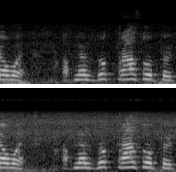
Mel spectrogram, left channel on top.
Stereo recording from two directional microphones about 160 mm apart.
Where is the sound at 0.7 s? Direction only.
10° left (ahead or behind).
